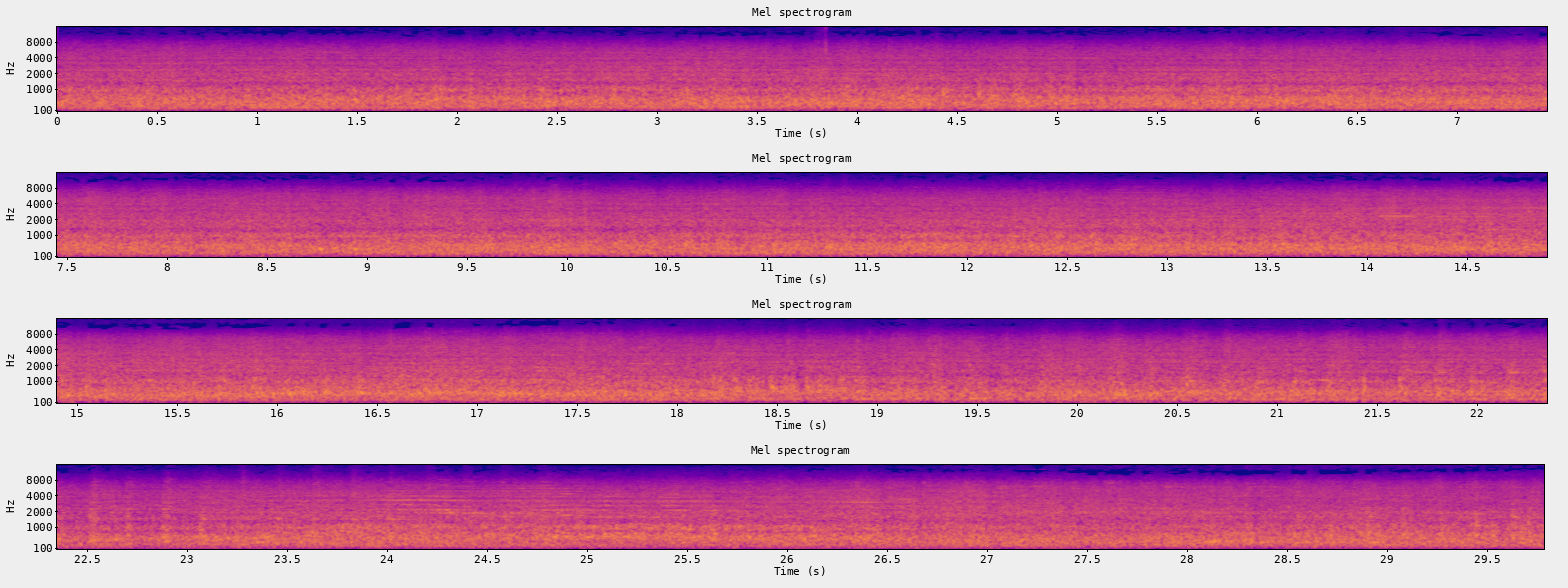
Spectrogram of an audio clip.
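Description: Empty covered hopper cars of a long freight train rolling past at speed: a steady noise of steel wheels on rail, with a faint high ringing in the later part.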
